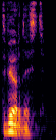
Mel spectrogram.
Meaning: 1. solidity 2. hardness 3. firmness, steadfastness
- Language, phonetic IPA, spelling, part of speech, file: Russian, [ˈtvʲɵrdəsʲtʲ], твёрдость, noun, Ru-твёрдость.ogg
